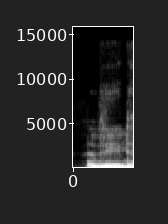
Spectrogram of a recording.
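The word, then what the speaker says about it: read: रीड है, रीड का third form क्या होता है, सेम स्पेलिंग होता है बट प्रोनाउंसिएशन क्या, रेड बाय।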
